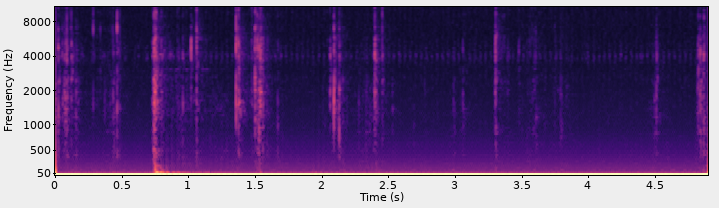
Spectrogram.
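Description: Metallised anti-static bags crinkling and crackling in irregular sharp bursts as they are handled and laid down on a wooden table, with a single heavier thump about a second in.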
